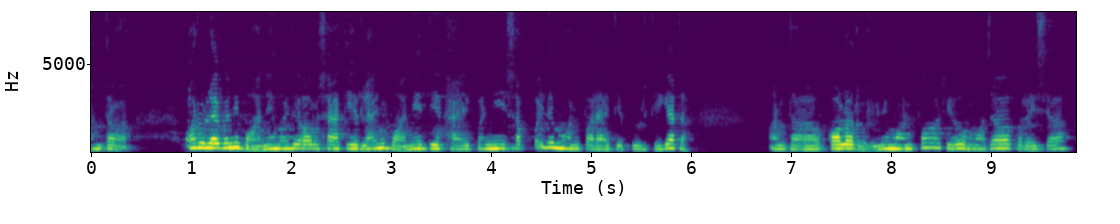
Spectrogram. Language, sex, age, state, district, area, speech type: Nepali, male, 60+, West Bengal, Kalimpong, rural, spontaneous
